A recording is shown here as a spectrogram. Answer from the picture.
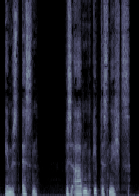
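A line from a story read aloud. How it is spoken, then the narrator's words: Suddenly calm. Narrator (German): sagte plötzlich ruhig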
